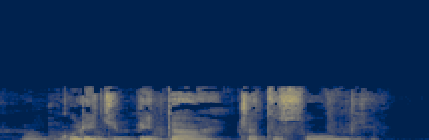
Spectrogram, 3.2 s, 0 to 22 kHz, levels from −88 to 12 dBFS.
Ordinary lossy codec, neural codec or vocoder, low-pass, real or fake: MP3, 32 kbps; none; 10.8 kHz; real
